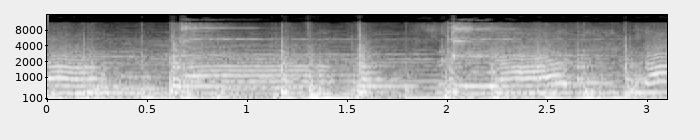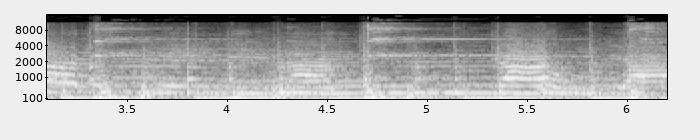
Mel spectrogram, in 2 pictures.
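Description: Instrumental interlude of a Marathi devotional bhajan: an electronic keyboard plays a sustained melody over tabla and pakhawaj drumming in a steady rhythm.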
